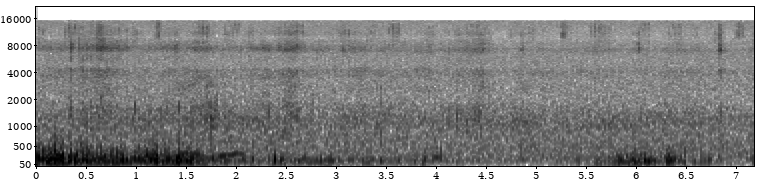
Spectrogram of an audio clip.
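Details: A red deer stag gives a deep, guttural roar, rising and falling in pitch, during the rut (breeding season) on 9 October 2012 at Westerton Heath, RSPB Minsmere, Suffolk, heard at a distance while guarding hinds and warning off other stags.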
